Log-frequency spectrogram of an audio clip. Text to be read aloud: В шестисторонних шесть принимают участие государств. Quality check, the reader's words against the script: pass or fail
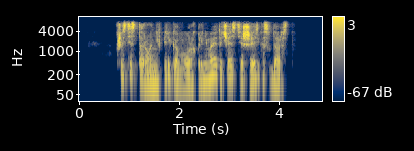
fail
